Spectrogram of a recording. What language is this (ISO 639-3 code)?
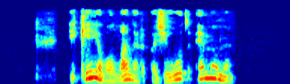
fry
